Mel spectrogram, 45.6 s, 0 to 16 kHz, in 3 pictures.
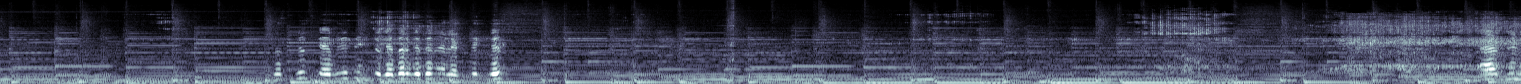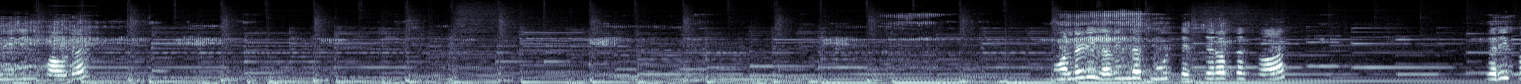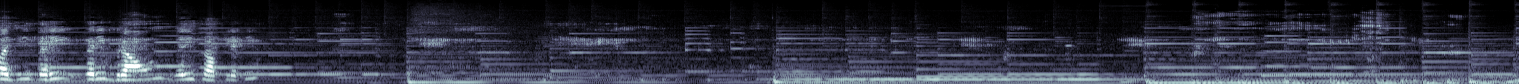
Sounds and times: Music: 0:00.0 - 0:45.6
Speech: 0:02.8 - 0:05.1, 0:14.8 - 0:16.1, 0:25.8 - 0:28.1, 0:30.1 - 0:33.0.

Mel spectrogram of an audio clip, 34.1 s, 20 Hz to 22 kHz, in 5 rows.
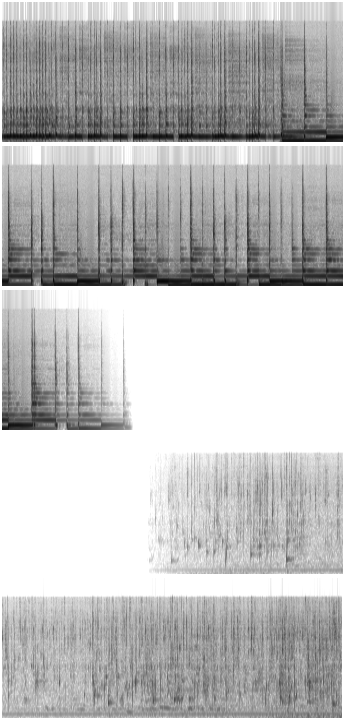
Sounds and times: Drip: 0:23.6 - 0:34.0.

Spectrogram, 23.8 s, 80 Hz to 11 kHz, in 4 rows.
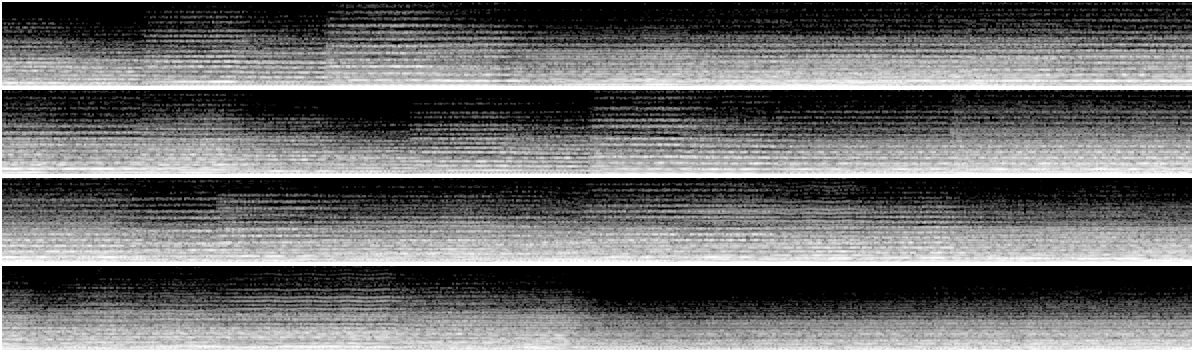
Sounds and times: Sad music: 0:00.0 - 0:23.8
Tender music: 0:00.0 - 0:23.8.

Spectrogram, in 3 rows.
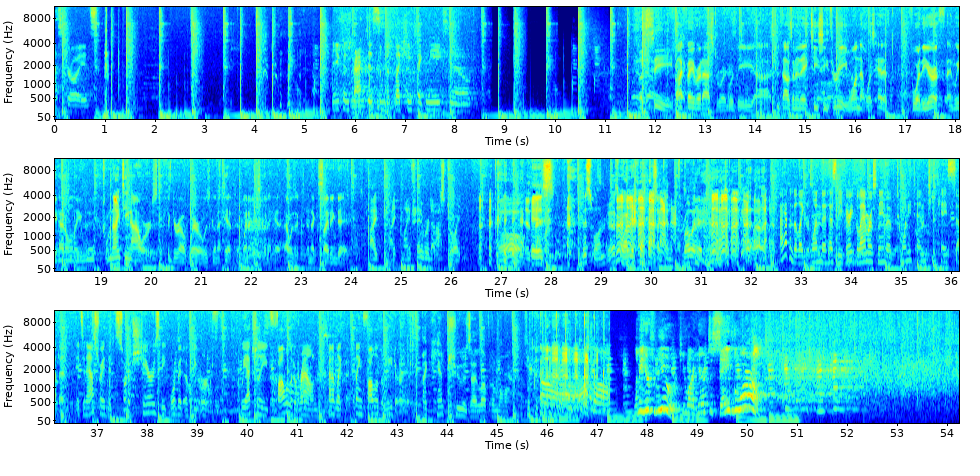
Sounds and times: Music: 0:00.0 - 0:54.2
Speech: 0:11.5 - 0:26.2, 0:26.9 - 0:46.3, 0:47.8 - 0:50.4.

